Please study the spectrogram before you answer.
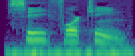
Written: C-14

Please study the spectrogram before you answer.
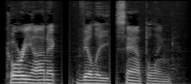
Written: chorionic villi sampling

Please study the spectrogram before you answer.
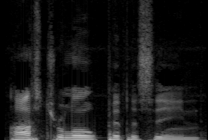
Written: australopithecine

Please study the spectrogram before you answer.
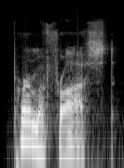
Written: permafrost

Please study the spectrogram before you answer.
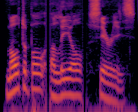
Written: multiple allele series

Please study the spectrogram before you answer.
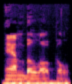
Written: ambilocal

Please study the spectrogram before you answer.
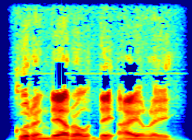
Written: curandero de aire

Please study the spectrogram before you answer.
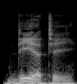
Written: deity

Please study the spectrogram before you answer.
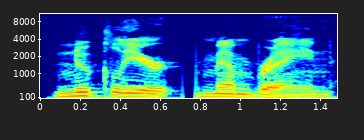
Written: nuclear membrane

